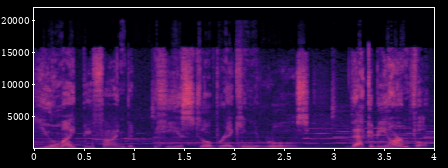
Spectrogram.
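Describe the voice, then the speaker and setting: A man's voice: on the high side, sing-song, normal speed, pitched above the performer's own voice. A man voicing a frank, cautious but sociable male furry friend in a visual novel. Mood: earnest, concerned. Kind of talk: visual novel character dialogue. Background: game music.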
